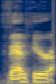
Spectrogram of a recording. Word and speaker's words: Vampyre: of the channel is is vampir outdoors um not pronounced vampire or vampire Outdoors anyway I reached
